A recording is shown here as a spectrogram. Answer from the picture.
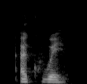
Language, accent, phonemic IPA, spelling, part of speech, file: French, France, /a.kwe/, accouer, verb, LL-Q150 (fra)-accouer.wav
- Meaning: to harness horses one behind another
